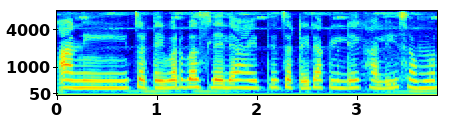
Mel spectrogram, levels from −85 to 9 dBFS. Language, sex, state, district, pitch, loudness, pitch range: Marathi, female, Maharashtra, Pune, 270 Hz, -21 LUFS, 265-275 Hz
